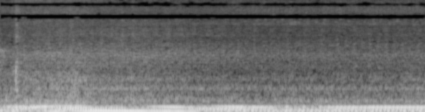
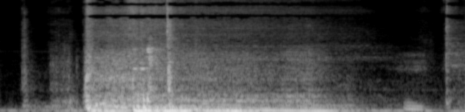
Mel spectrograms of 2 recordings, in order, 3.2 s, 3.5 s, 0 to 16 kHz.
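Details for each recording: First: 1958 MGA 1500 in top tune, cold start with choke pulled: deep, throaty four-cylinder catches straight away, revs cleanly and settles without misses; a healthy cold start. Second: 1958 MGA 1500 cold start with choke pulled but no throttle: the starter churns for about two seconds with no firing catch, then drops off; cranks but won't start, though it later started with the gas pedal down.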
